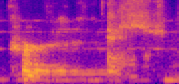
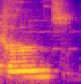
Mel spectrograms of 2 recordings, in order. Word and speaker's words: Kearns: rochester new york sabrina kern did i pronounce that right kearns yeah that word no it's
